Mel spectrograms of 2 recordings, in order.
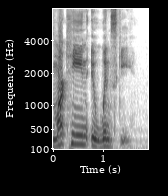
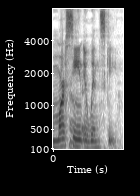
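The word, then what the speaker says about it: Marcin Iwiński: No, it was he's Polish, so I might fuck it up. But it was Marcin Iwinski. Or Marcin Iwinski. – Oh, Marcin Iwinski? – Marcin, yeah.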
